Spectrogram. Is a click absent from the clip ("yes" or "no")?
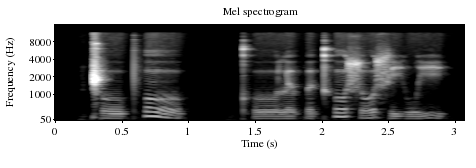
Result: no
